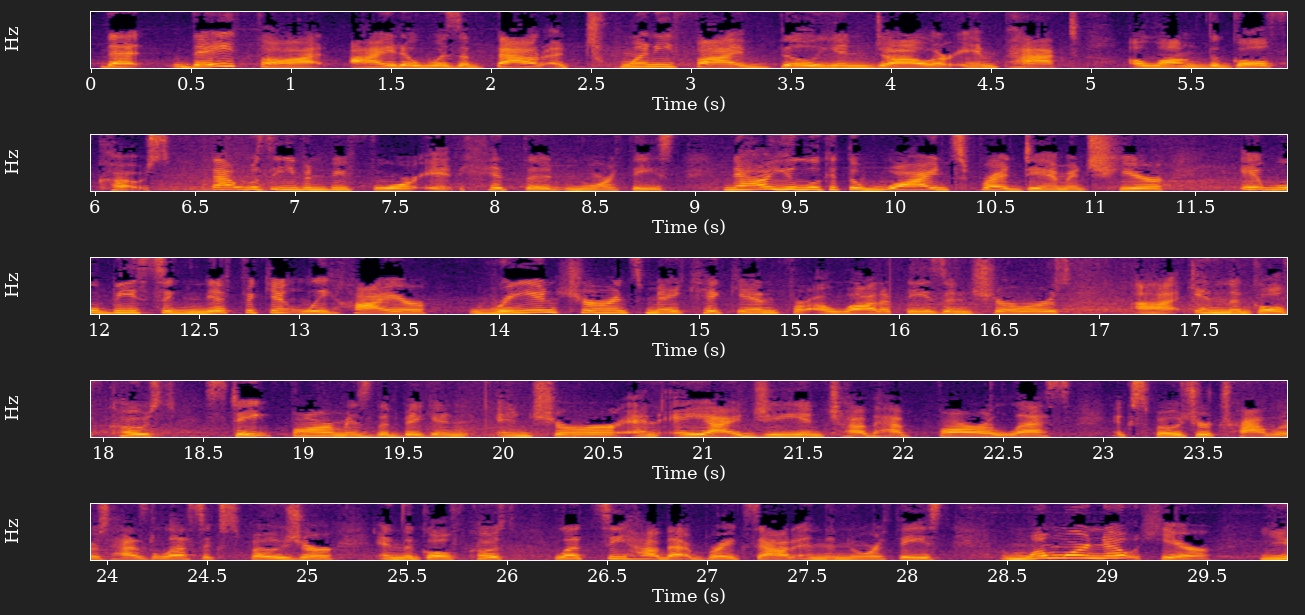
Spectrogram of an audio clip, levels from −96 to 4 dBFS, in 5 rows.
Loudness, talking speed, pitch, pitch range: -19 LUFS, 175 wpm, 220 Hz, 200-245 Hz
